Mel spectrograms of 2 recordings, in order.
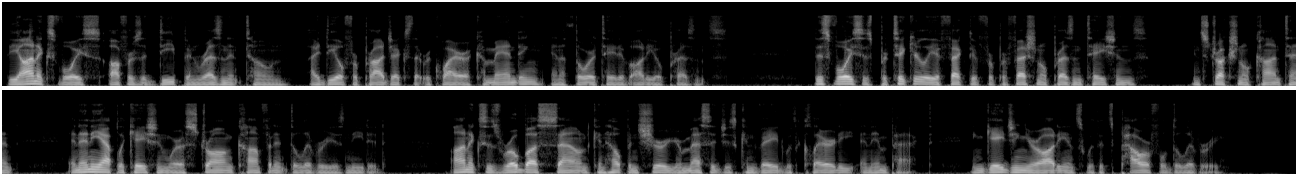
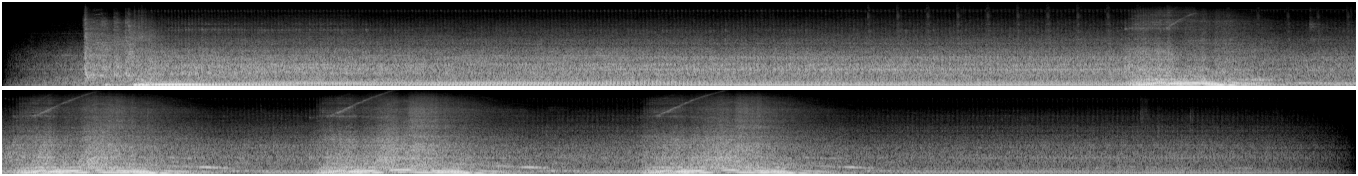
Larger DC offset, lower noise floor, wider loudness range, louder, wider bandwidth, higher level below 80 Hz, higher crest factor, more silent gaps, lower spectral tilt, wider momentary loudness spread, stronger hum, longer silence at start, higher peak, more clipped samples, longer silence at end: neither; first, -64 dBFS vs -40 dBFS; second, 4 LU vs 12 LU; second, -25 LUFS vs -16 LUFS; second, 12 kHz vs 17 kHz; second, -42 dBFS vs -22 dBFS; about the same, 18 dB vs 14 dB; neither; about the same, -6 dB/octave vs -6.5 dB/octave; second, 13 LU vs 16 LU; neither; second, 0.05 s vs 0.2 s; second, -8 dBFS vs 0 dBFS; neither; first, 0.75 s vs 0.3 s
